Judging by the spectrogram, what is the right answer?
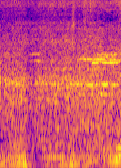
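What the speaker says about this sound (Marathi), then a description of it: "थोडासा गाड्यांचा आवाज येईल" Steady road traffic noise in a developing area near a market in Nevali, a continuous low rumble of passing vehicles with no distinct breaks.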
